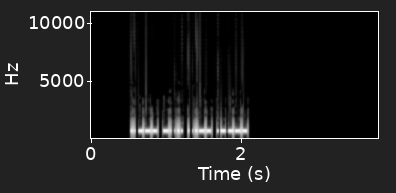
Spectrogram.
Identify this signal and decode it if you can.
Morse code, heard as a keyed tone, about 50 wpm, 700 Hz. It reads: 2631
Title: Numbers - 4-Digit 50wpm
